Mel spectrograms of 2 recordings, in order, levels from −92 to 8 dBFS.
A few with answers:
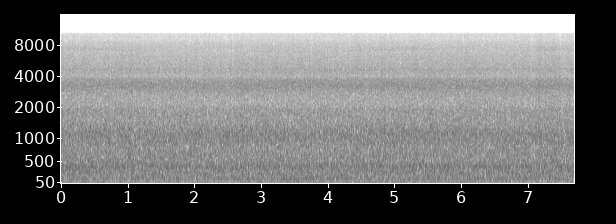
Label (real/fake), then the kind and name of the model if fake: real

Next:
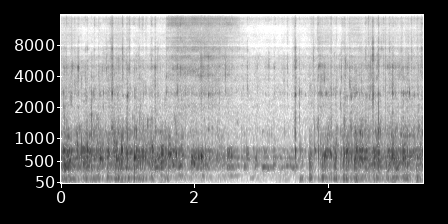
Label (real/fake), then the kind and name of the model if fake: fake, codec, DAC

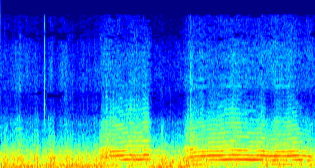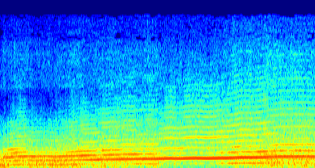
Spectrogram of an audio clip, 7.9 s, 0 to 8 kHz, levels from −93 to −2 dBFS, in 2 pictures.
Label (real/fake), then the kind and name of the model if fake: real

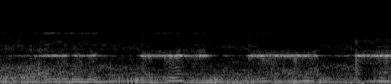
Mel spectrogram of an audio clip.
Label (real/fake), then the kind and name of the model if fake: fake, codec, SNAC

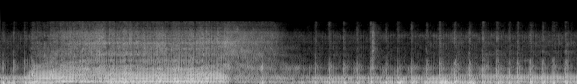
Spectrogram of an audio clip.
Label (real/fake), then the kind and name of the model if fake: fake, vocoder, WaveNeXt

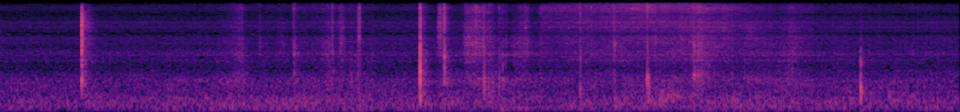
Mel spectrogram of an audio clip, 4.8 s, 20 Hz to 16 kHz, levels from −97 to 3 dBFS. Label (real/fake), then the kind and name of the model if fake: fake, codec, SNAC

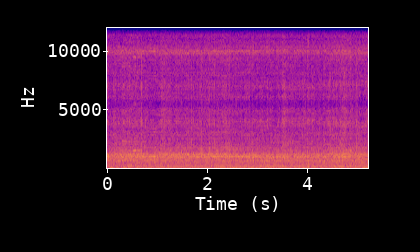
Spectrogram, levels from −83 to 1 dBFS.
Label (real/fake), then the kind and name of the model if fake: real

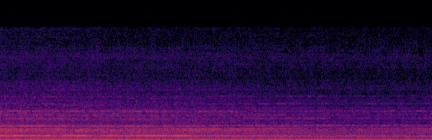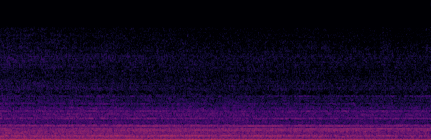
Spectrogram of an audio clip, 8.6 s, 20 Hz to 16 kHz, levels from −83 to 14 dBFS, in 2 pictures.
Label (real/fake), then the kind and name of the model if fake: fake, vocoder, BigVGAN v2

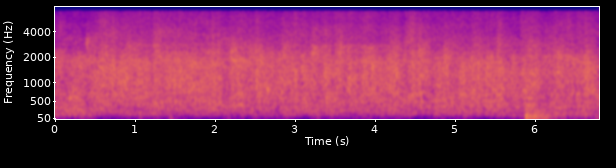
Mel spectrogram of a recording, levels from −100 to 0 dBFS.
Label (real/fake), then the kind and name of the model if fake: fake, codec, SNAC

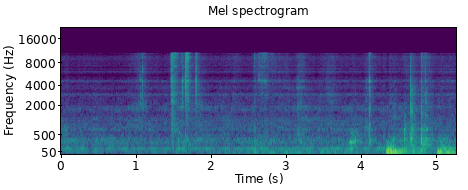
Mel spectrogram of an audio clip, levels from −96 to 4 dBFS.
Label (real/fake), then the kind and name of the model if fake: fake, codec, HILCodec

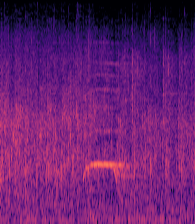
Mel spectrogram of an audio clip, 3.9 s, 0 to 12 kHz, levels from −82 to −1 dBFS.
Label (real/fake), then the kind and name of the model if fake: fake, vocoder, Vocos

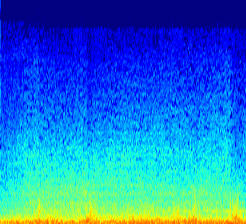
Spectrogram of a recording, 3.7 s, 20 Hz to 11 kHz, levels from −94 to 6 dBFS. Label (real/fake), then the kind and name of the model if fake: real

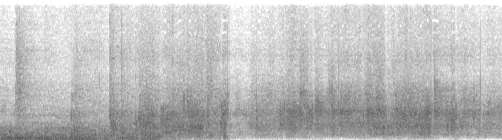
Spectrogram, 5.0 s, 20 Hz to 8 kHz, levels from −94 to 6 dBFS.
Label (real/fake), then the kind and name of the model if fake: fake, codec, SNAC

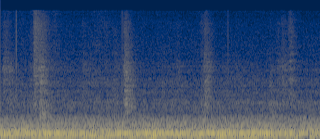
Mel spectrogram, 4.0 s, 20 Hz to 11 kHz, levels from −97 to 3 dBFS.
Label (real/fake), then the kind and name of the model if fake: real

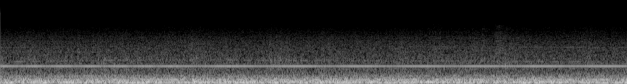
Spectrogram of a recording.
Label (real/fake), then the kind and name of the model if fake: real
